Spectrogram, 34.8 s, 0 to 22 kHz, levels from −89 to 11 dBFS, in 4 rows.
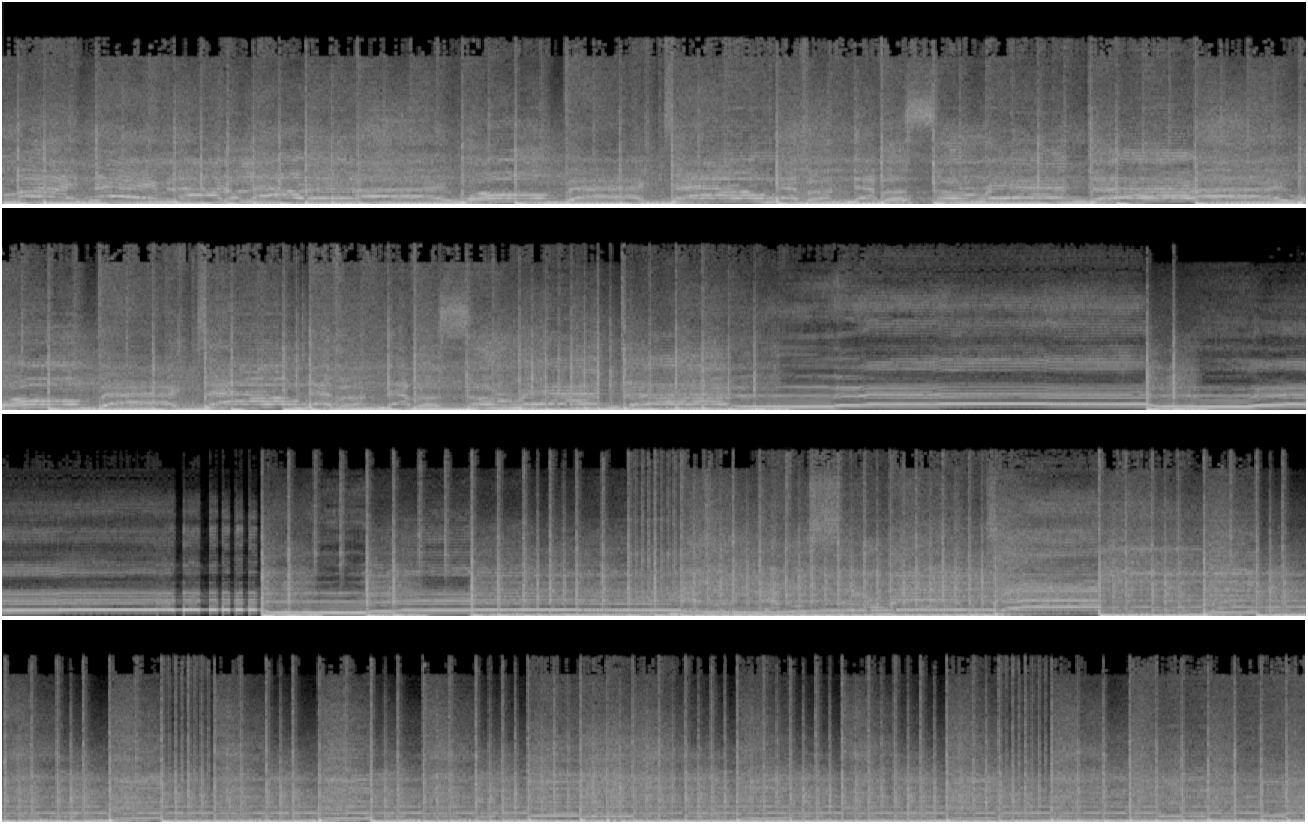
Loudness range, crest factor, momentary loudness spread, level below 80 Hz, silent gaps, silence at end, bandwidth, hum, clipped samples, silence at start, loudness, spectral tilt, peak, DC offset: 3 LU; 12 dB; 4 LU; -18 dBFS; none; 0 s; 18.5 kHz; none; under 0.1%; 0 s; -16 LUFS; -4.5 dB/octave; -2 dBFS; under 0.1%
